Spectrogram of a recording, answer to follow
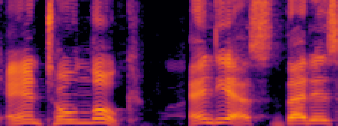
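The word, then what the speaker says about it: Tone Lōc: Rain Plus special appearances by Sheila E and tone loke and yes that is how you pronounce his name I know this because I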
